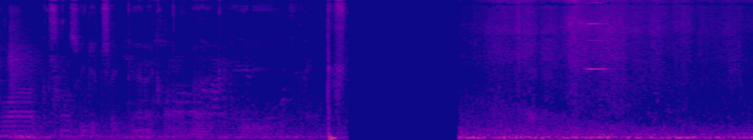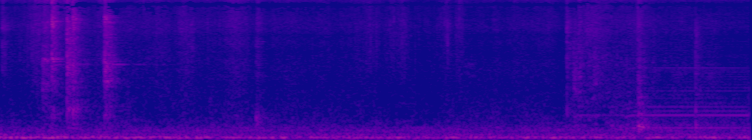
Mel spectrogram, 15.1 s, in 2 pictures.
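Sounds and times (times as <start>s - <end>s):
low room rumble: 4.6s - 15.0s.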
